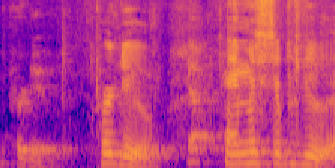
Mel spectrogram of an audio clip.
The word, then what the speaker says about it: Purdue: Purdue.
